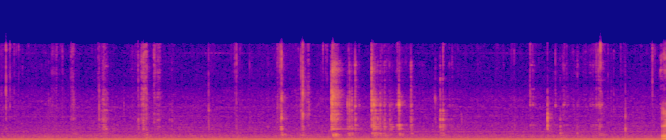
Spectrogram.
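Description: Light metal clicks and scrapes as a Kel-Tec KSG mag plug bolt is wiggled out of its mag plate with fingers and a screwdriver. The clicks are scattered and come thickest in the middle, over a steady low hum.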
